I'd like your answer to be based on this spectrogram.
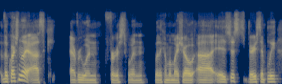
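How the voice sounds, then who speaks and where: A man's voice: on the low side, normal speed. A man hosting a soccer podcast, introducing and interviewing with eager, loose phrasing. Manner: enthusiastic, loose with "um" and "like". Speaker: podcast host.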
